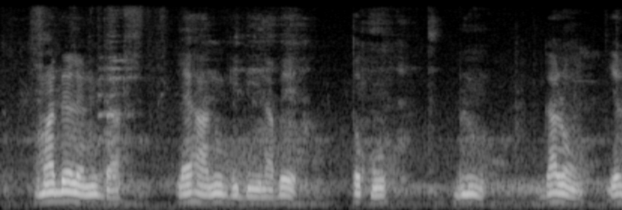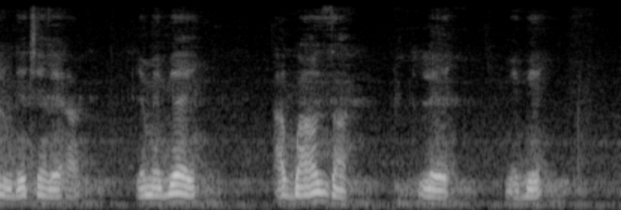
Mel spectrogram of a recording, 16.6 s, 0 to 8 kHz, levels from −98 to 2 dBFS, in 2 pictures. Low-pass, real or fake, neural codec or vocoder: 7.2 kHz; real; none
